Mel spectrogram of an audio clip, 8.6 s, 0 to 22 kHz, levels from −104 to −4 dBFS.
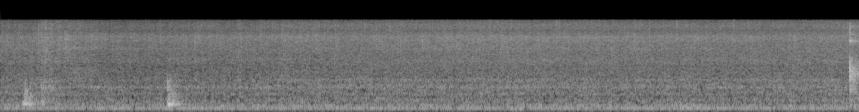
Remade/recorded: recorded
